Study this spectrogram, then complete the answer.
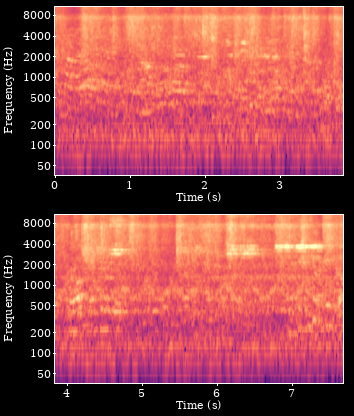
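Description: Footsteps shuffle as a group of men walks past.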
